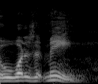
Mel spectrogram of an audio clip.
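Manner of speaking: ordinary talk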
